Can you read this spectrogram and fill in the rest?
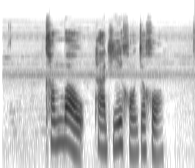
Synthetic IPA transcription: kʰa˧˥˨mʋa˧˩wt̪ʰaː˧˩˨t̪ʰiː˧˥˨xʰɔː˨˦ŋt͡ɕa˧˩wxʰɔː˨˩˦ŋ

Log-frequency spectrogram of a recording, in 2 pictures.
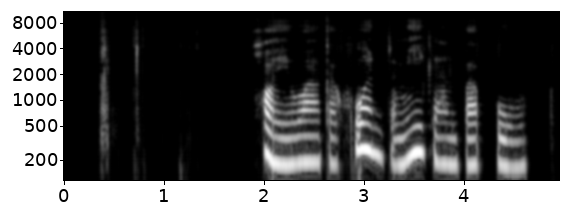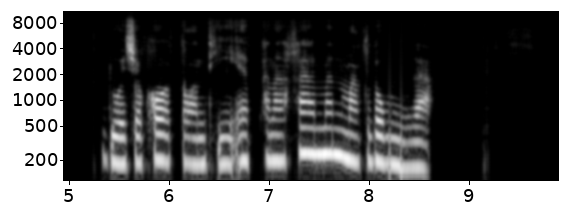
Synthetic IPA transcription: kʰɔ˨˩jwaː˧ka˧˩kʰu˧˥˨ənt͡ɕa˨˧˩miː˧˥˨kaː˨npa˧pːu˨ŋ | duː˨˩əjsa˧pʰɔ˧t̪ɔː˨nt̪ʰiː˧ʔɛ˧˩p̚t̪ʰa˧naː˧˥˨xaː˧˥˨nma˧˥˨nma˧k̚lo˧˨mnɯː˨˦la˧ʔ

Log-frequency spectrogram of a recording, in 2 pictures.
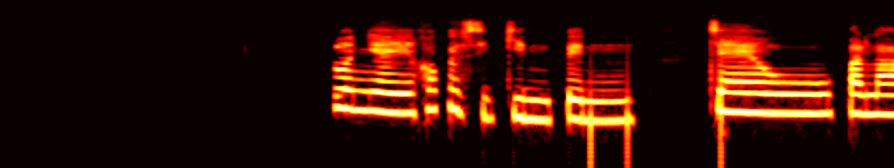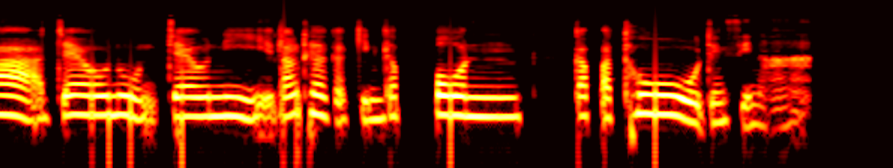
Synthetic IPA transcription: su˧˨ənɲa˧˨jxʰa˧˥˨wka˧˩si˧˦ki˨npe˨n | t͡ɕɛː˧wpa˧laː˧˩t͡ɕɛː˧˥˨wnuː˧˩˨nt͡ɕɛː˧˩˨wniː˧˩laː˧˥˨ŋt̪ʰɯ˧ɐka˧˩ki˨˦nka˧˦pːo˧˨n | ka˧˦pːa˧t̪ʰuː˧˨t͡ɕa˨˧˦ŋsi˧˦na̰ː˧˦

